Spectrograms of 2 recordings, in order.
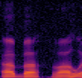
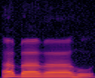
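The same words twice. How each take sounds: First: The two parts are said separately, with a break. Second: The two parts are joined smoothly without a break. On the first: The speaker calls it wrong. "ऐसे नहीं" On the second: The speaker calls it right. "ये लगातार बोलते चलना है"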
